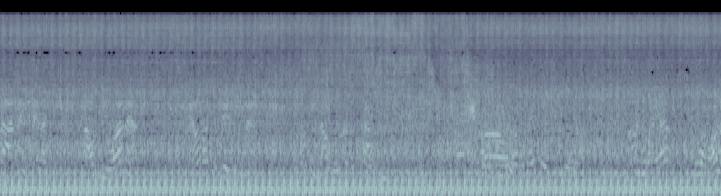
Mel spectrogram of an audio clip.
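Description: A man talks.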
